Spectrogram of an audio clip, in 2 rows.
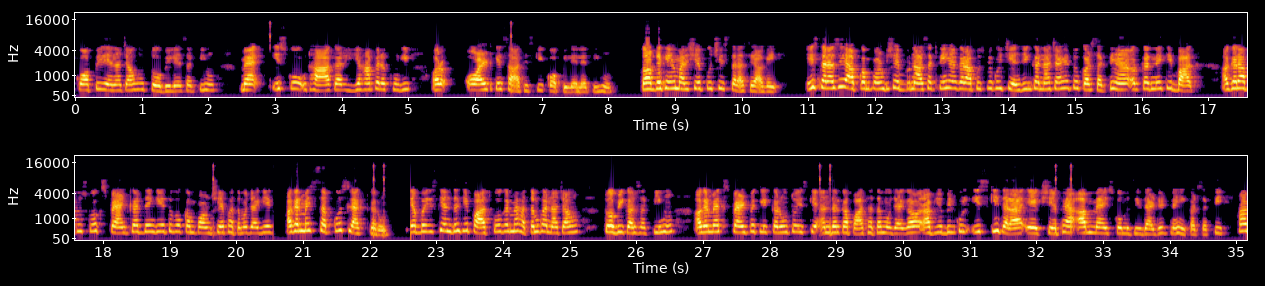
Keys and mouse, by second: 3.0 click, 8.3 click, 19.5 click, 28.7 click, 32.1 click.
